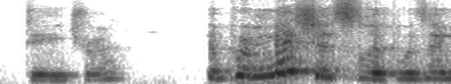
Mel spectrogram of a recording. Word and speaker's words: Dedria: Her voice had a sing-song quality as it cut out the second vowel of my name to arrive at the correct pronunciation, Dedria.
